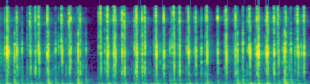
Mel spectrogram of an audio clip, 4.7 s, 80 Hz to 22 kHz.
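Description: Rapid key presses on a cream full-size mechanical keyboard with plastic keycaps on a solid plastic case, typed with fingertips and medium-length nails. A quick stream of short, crisp clacks with a bright click around 1.8 kHz and little low end pauses briefly near the middle before the typing resumes.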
